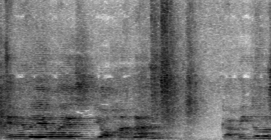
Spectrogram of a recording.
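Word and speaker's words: Yohanan: es Juan hebo yahan se escribe yahan se pronuncia johanan pero es Juan libro de Juan o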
